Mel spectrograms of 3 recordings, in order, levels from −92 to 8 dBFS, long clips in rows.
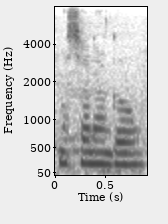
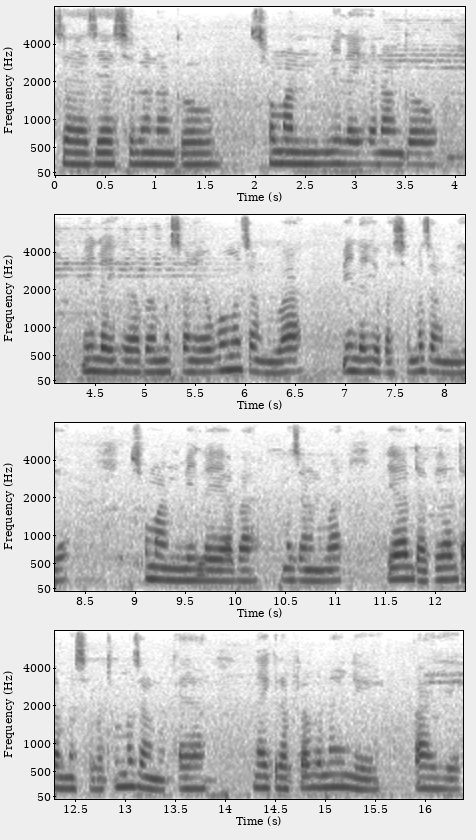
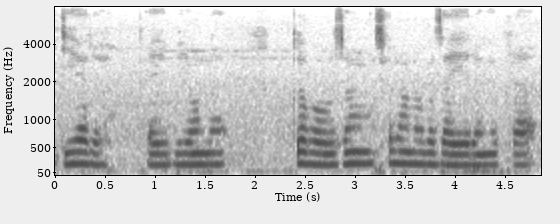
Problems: low volume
